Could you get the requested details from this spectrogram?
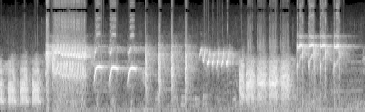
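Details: Myna singing a varied phrase: low pulsed bursts, a harsh noisy rasp, three upslurred whistles, a rapid buzzy trill, then a higher sustained whistled series.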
